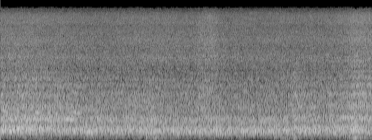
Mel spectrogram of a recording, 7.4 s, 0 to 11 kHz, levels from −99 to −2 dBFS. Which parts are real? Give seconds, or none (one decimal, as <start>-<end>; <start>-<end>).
0.0-4.9; 5.6-7.4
